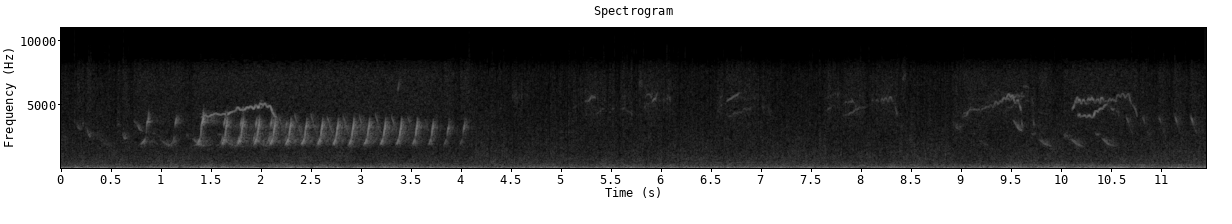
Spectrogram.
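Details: Nest cam on a bald eagle nest by the Little Miami River in southwest Ohio near South Lebanon, USA, 06.04.2024 at 17:23: a loud, fast string of high, piercing chitter notes lasting about three seconds, then faint scattered chirps and steady low hum.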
